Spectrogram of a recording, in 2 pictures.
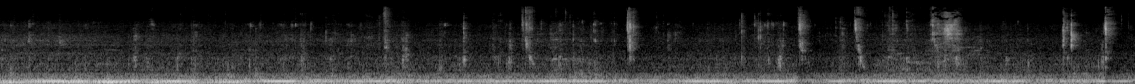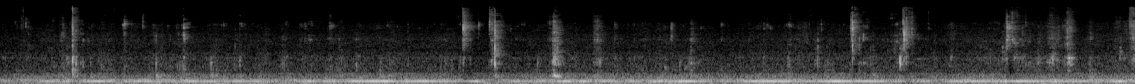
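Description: Close-miked chewing and mouth sounds of someone eating puri dipped in palak paneer, with many short wet clicks and smacks scattered throughout. A steady low hum runs underneath.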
